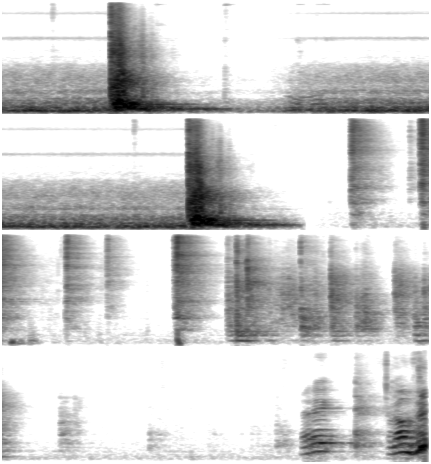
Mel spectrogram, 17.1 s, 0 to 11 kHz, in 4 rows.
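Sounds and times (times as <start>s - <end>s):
metallic clacks of pistol handling: 7.8s - 11.2s.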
